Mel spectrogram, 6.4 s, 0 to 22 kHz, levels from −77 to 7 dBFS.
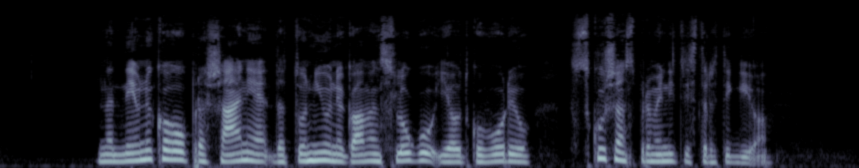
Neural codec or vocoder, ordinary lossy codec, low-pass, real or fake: none; MP3, 64 kbps; 19.8 kHz; real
